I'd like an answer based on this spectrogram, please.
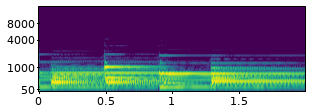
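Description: Background keyboard music: sustained piano-like chords, with new notes struck about every 0.4 seconds.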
